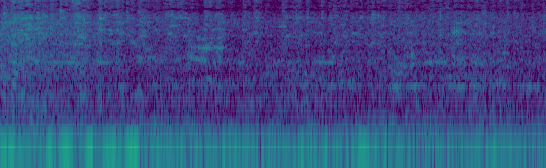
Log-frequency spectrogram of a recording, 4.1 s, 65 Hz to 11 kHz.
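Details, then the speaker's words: 2008 Ford Mustang Bullitt from salvage auction at idle: deep loud burbling exhaust, no ticking; mufflers appear missing, owner suspects removed, not confirmed. "So, looks like he might have pulled the mufflers off, and that's why it's so loud."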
